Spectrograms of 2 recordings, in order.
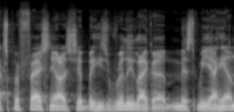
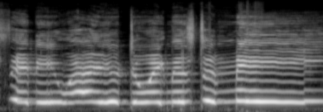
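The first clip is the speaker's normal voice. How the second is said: very high, very loud, very slow wailing cry; 10 dB louder than usual. Retelling a voicemail from the next morning: imitating someone crying. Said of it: "The next voicemail is her crying, saying".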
